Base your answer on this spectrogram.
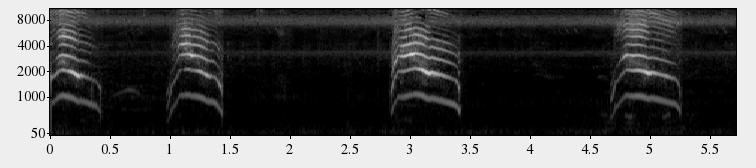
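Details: Loud kitten meowing: four clear arched meows about a second long, rising then falling, coming at irregular intervals of one to two seconds in an otherwise quiet setting.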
